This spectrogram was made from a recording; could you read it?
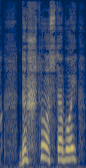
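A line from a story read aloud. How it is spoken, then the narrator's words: Mother's sudden cry. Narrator (Russian): вскрикнула мать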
